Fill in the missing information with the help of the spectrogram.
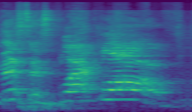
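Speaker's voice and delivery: slow, high pretend scream; mock ecstatic shout. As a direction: belt it out to the front row.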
